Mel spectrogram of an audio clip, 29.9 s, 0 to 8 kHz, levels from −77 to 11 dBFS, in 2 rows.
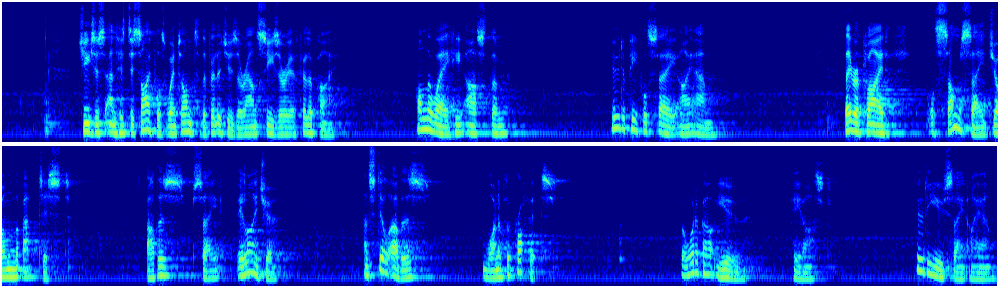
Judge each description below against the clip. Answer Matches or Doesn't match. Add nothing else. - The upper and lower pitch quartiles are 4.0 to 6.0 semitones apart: Matches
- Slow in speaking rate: Matches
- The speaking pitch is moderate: Doesn't match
